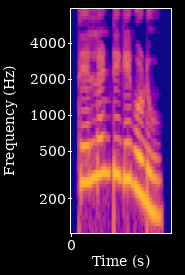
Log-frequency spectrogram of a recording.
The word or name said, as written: ತೆಲ್ಲಂಟಿಗೆಗೊಡು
